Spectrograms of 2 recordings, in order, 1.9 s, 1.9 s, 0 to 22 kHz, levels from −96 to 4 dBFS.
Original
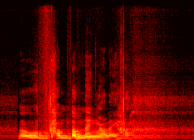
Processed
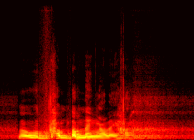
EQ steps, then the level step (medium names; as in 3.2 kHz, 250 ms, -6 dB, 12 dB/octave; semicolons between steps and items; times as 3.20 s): high-pass 200 Hz 12 dB/octave; low-pass 1.2 kHz 6 dB/octave; +9.0 dB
